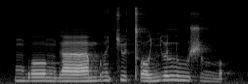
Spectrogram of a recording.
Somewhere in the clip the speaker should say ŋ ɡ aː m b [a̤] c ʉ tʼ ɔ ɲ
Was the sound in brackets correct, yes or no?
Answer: yes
